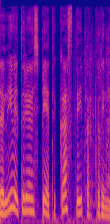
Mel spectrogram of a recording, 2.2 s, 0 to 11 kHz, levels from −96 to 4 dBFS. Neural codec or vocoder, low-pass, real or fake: codec, 16 kHz in and 24 kHz out, 2.2 kbps, FireRedTTS-2 codec; 9.9 kHz; fake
